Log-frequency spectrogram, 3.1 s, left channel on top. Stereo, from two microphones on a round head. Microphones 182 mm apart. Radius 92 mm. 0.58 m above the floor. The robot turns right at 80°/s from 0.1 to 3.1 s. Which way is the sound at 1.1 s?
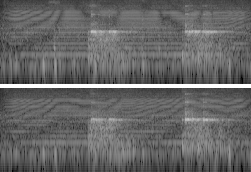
40° left (ahead or behind).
